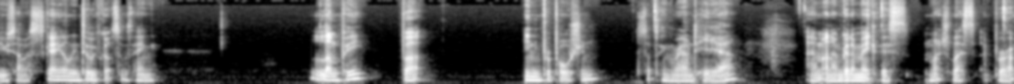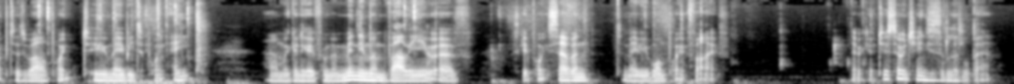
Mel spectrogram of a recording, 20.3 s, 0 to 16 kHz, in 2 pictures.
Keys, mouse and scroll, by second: 8.9-17.8 shift+drag, 17.8-18.7 middle drag, 18.7 scroll down 2, 18.9-20.2 middle drag.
